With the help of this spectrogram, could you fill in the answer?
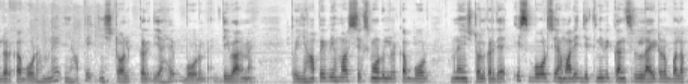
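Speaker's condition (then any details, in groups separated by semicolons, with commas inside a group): No condition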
